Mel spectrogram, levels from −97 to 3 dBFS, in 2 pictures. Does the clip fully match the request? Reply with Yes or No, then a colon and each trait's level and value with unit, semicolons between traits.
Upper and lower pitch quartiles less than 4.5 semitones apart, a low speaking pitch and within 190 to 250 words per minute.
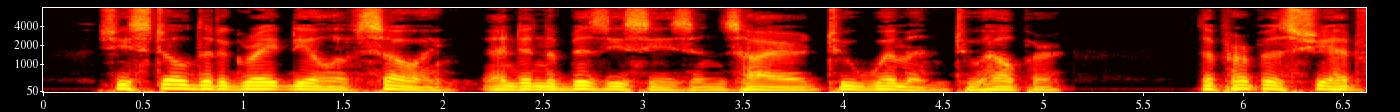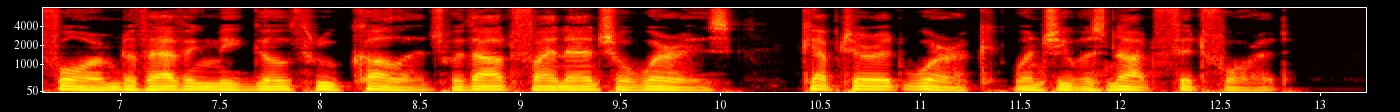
Yes: narrow, 2.5 semitones; low, 105 Hz; average, 200 wpm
